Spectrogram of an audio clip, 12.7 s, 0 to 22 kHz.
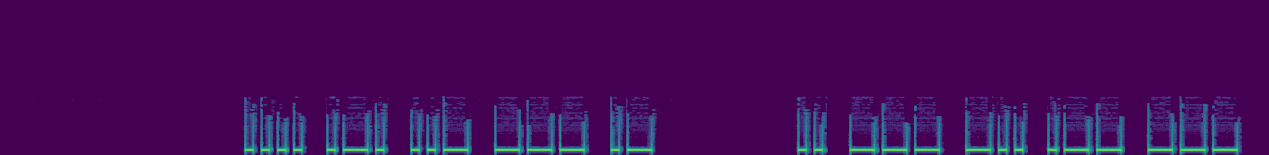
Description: Morse code, heard as a keyed tone, about 15 wpm, 800 Hz. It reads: HRUOA IODWO
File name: CW / DET / 1 3 1500C S A 14wpm 2447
